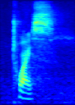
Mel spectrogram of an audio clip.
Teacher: I've already rounded it before I've even made the T. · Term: anticipatory assimilation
